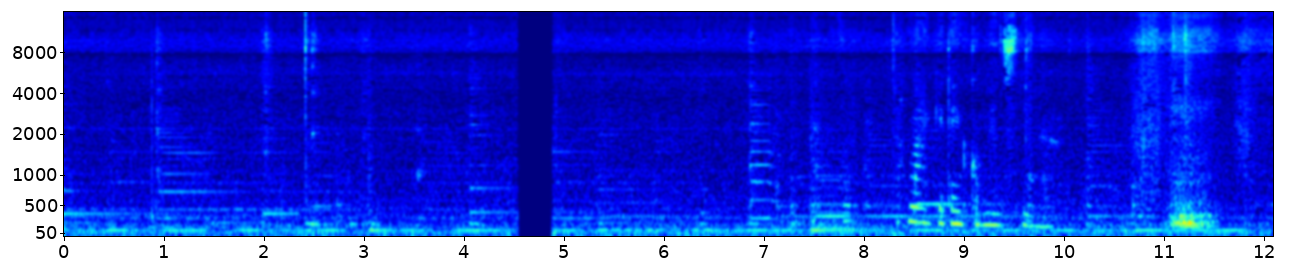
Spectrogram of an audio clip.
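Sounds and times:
soft acoustic guitar music: 0:00.0 - 0:12.0.

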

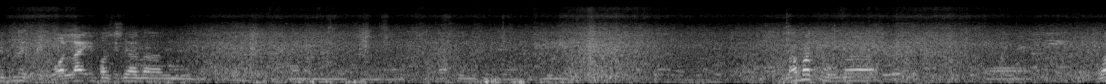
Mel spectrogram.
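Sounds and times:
wind on microphone: 0:00.0 - 0:10.9
sea waves washing on shore: 0:00.0 - 0:11.0.

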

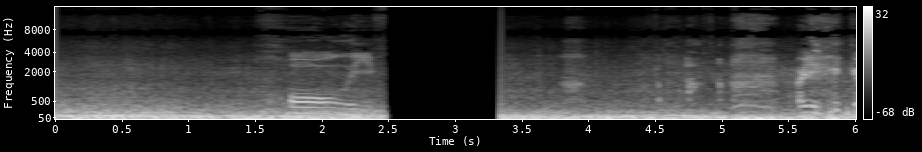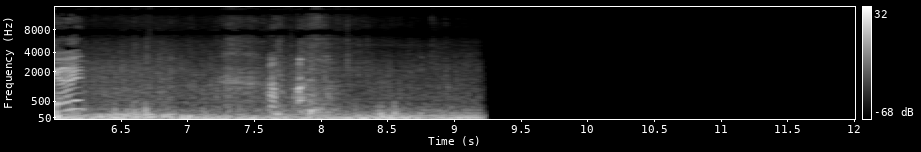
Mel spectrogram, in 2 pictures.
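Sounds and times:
car driving on gravel: 0:00.0 - 0:02.4, 0:03.4 - 0:09.2
wind on microphone: 0:03.4 - 0:09.2.

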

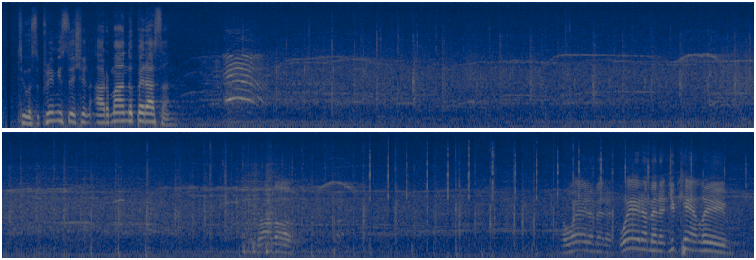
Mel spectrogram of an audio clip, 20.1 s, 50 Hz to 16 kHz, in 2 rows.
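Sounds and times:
loud shout: 0:02.4 - 0:07.7
audience applauding and cheering: 0:02.4 - 0:20.0
high whistles: 0:02.5 - 0:05.6, 0:06.5 - 0:20.0.

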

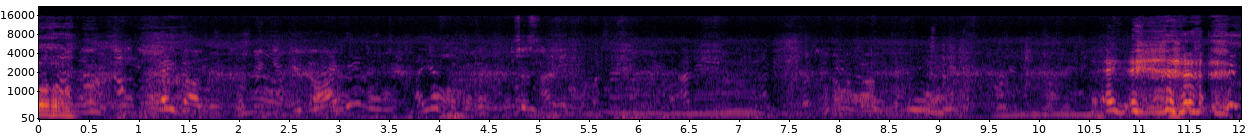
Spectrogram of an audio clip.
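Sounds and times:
people chattering: 0:00.0 - 0:12.0
camel groaning: 0:07.8 - 0:10.9.

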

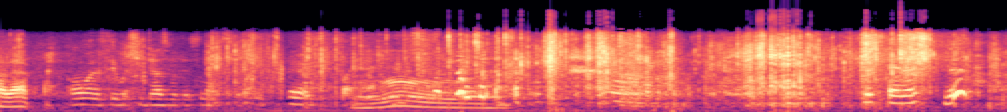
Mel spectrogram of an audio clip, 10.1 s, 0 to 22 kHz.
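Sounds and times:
wrapping paper rustling: 0:02.1 - 0:10.0
person speaking: 0:03.5 - 0:05.2.

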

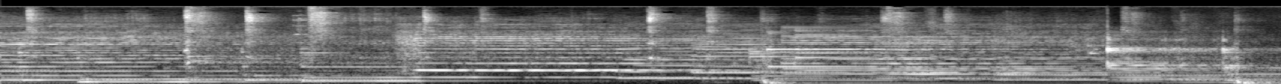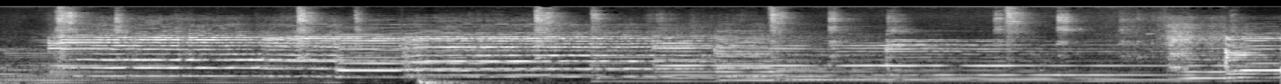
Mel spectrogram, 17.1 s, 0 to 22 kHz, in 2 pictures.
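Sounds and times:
cymbal strokes: 0:00.0 - 0:17.0
electric guitar melody: 0:00.0 - 0:17.0
sparse drums: 0:07.4 - 0:16.8
kick drum thump: 0:08.2 - 0:08.8, 0:11.4 - 0:11.9.

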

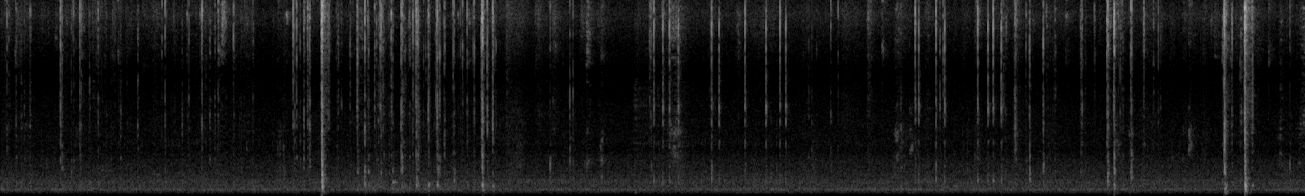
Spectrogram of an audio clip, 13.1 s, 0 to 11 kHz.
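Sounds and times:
computer keyboard typing: 0:00.0 - 0:05.0, 0:06.5 - 0:11.6, 0:12.2 - 0:12.6.

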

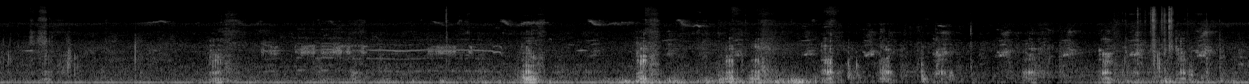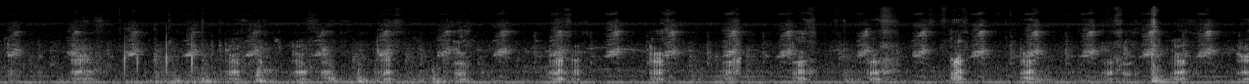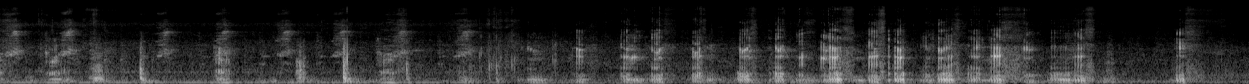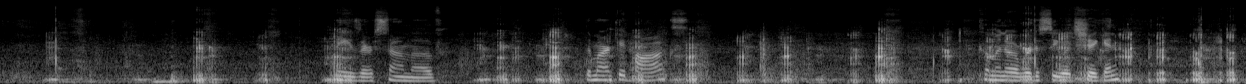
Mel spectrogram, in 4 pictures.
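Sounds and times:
boar grunting: 0:02.0 - 0:41.5.

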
